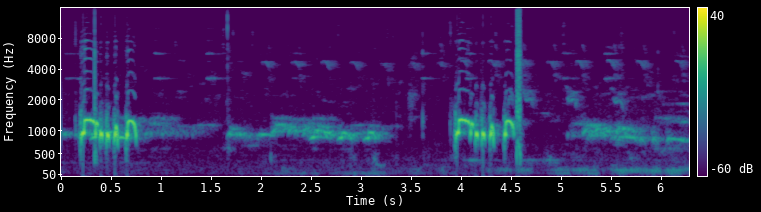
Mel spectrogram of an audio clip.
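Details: Local wild zebra dove calling oddly: two loud phrases of rapid, rolling cooing notes about four seconds apart, each followed by a softer, wavering level whistled tone, with a sharp click in the second phrase.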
